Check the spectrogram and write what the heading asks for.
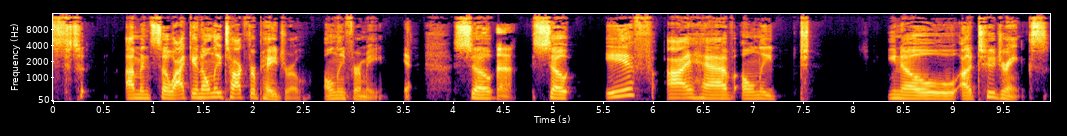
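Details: Man who has stuttered since childhood, with blocks and repetitions, speaking on a podcast; had speech therapy in 1975; long-standing avoidance of reading aloud and presentations; stuttering.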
